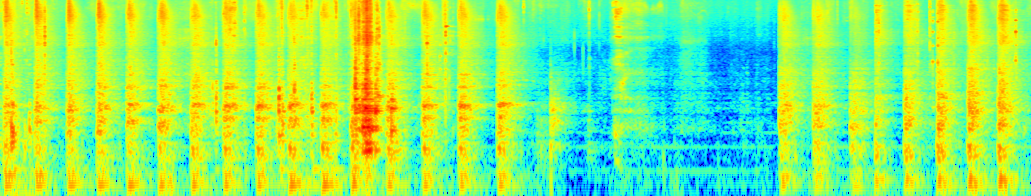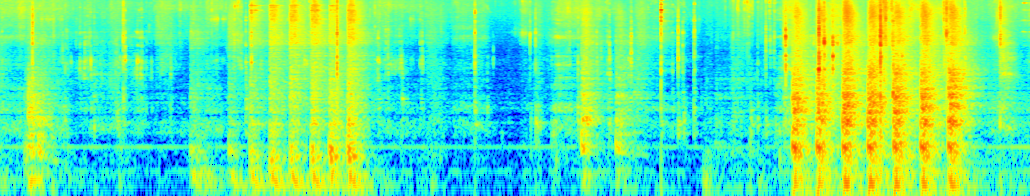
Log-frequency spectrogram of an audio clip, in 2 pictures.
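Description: Metal striking metal on a CAT diesel engine's front end: quick repeated taps, about four a second, each ringing briefly. The taps come in several bursts with short pauses between them.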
